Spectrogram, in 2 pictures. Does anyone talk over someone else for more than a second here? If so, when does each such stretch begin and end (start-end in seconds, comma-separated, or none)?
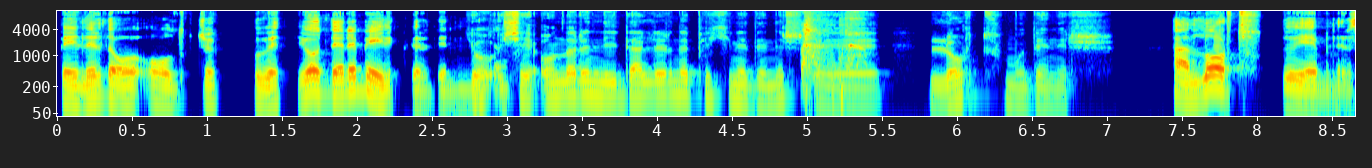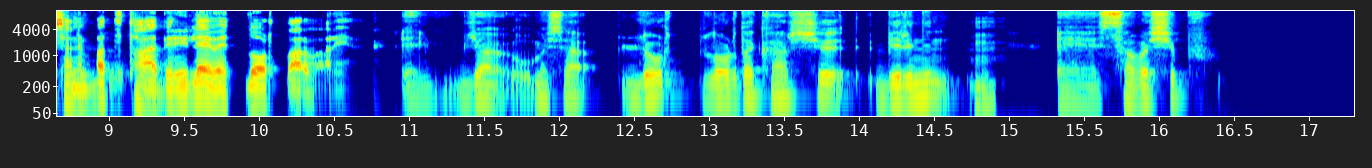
none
